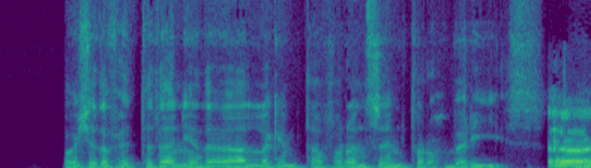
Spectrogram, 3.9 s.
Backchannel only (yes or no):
no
